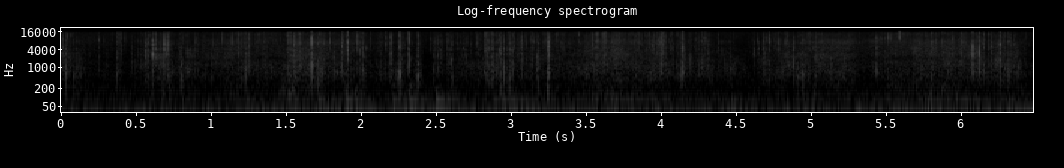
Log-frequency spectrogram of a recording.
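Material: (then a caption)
Metal sequins. Fingernails scratch and ruffle the metal pieces of a silver metal paillette, sequin-covered pillow. The result is a continuous, prickly crinkling rattle with many sharp, bright clicks and scrapes over a low rumble.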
